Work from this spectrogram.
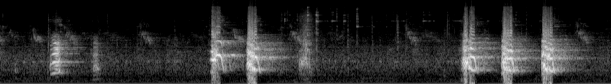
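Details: Samoyed dogs at training time, one bothering the other: sharp, loud barks in two bursts of two or three, with softer yips and faint voices between.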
